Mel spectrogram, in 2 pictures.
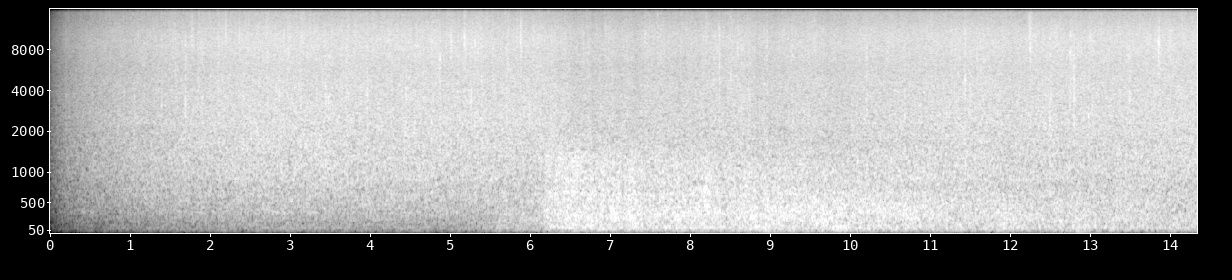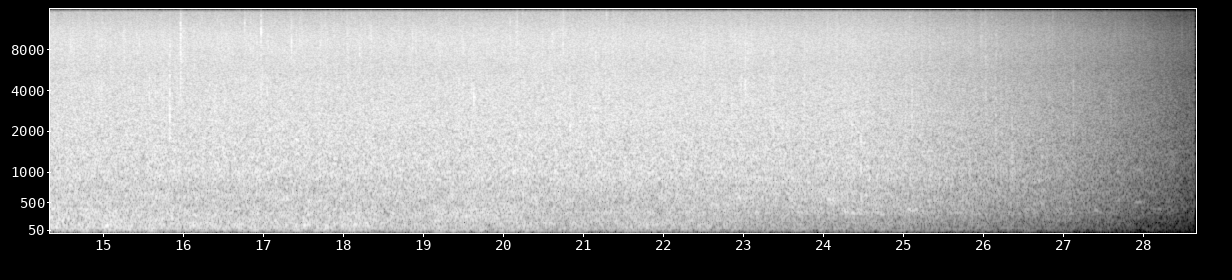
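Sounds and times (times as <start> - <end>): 
city rain ambience: 0.0 - 28.3.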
